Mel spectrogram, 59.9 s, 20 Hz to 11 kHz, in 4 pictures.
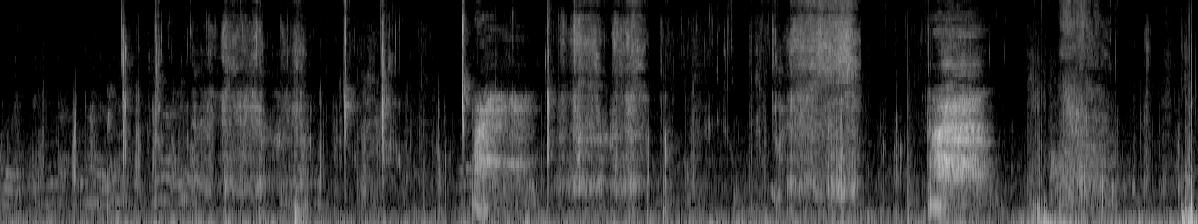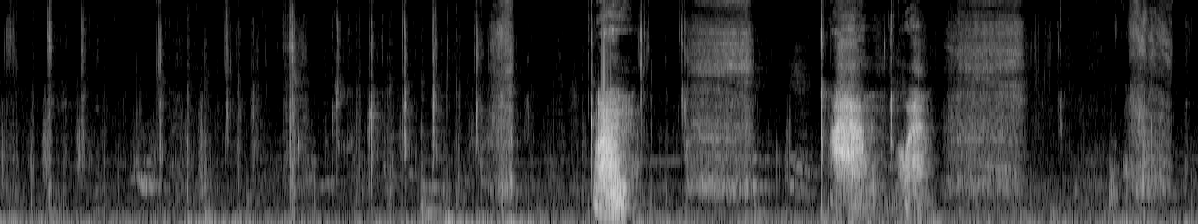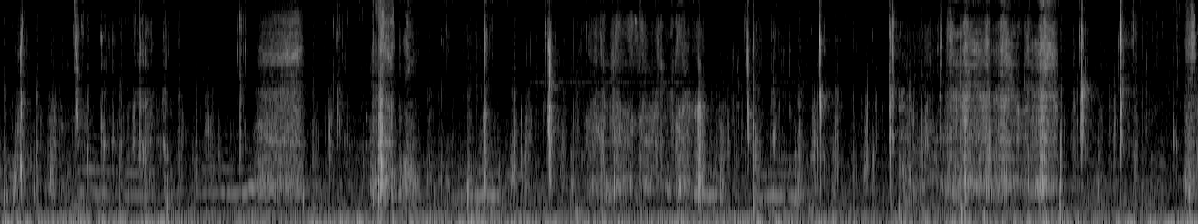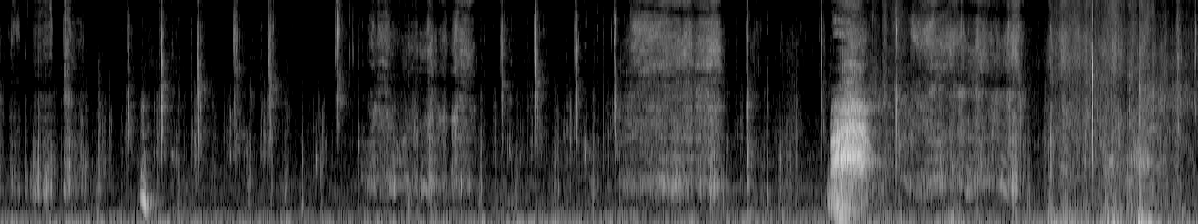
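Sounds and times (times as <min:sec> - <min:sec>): chewing and biting food: 0:00.2 - 0:59.9
wet mouth clicks: 0:25.2 - 0:26.6.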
